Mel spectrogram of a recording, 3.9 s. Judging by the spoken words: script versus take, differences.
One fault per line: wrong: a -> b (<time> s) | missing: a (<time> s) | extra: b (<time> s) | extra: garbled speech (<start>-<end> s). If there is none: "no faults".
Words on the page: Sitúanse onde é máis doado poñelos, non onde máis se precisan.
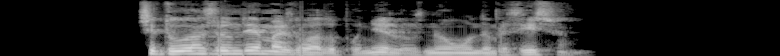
missing: máis se (2.5 s)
